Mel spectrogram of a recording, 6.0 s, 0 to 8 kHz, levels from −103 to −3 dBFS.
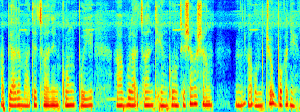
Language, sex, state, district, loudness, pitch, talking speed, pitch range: Mizo, female, Mizoram, Aizawl, -17 LUFS, 185 Hz, 180 wpm, 180-190 Hz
